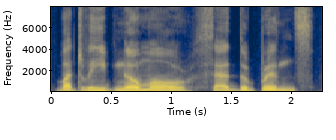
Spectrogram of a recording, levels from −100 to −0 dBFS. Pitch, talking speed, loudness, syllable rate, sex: 145 Hz, 185 wpm, -17 LUFS, 3.9 syllables/s, male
